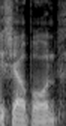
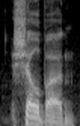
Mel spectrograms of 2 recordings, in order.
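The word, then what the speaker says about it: Shelbourne: if I accidentally say say shellborne that's because of how it's written in the language I speak shellburn though is apparently more accurate just letting you know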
